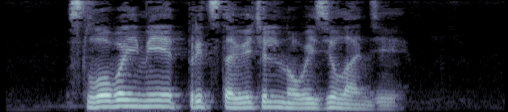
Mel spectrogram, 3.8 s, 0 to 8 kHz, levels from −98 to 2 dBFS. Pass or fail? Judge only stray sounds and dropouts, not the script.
pass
